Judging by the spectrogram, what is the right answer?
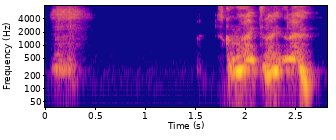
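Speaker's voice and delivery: whiny, whispered fake crying, very high at the end; hammed-up whimpering; mock sob. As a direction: pretend to weep over it. After saying he has a broken heart.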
